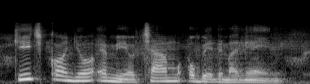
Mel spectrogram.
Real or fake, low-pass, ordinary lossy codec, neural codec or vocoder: fake; 7.2 kHz; none; codec, 16 kHz, 0.8 kbps, ZipCodec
